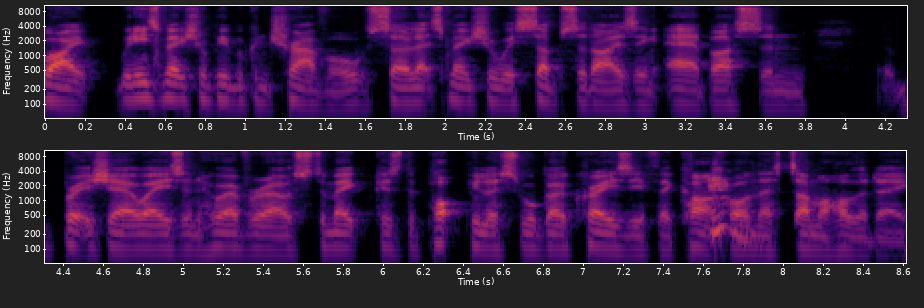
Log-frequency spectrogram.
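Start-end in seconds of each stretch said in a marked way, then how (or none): none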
